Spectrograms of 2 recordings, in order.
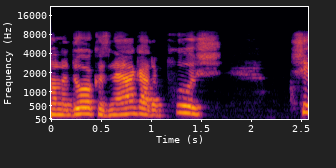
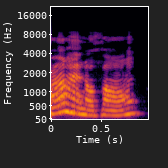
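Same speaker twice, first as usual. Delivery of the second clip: ordinary delivery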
